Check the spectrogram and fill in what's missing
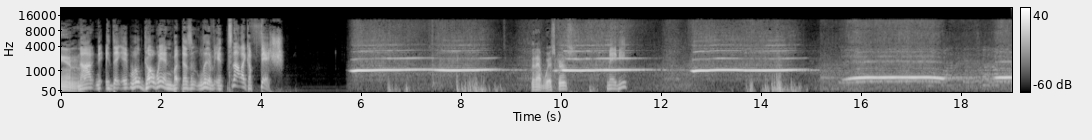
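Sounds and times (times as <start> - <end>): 
speech: 0.0 - 4.5, 9.4 - 11.4
train whistle blasts: 5.8 - 17.8, 18.7 - 19.0.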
